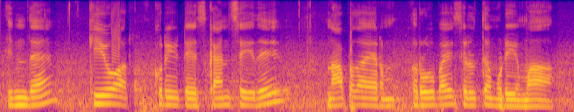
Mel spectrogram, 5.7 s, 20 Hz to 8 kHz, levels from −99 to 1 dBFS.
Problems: background sounds at intervals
